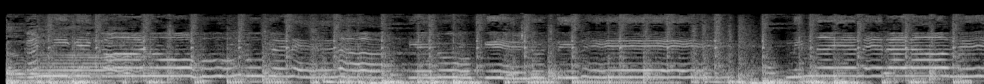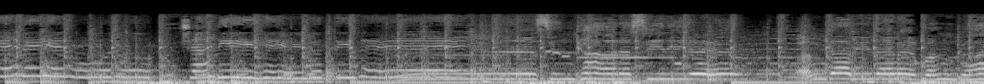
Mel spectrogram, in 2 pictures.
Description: Tamil Ringtone

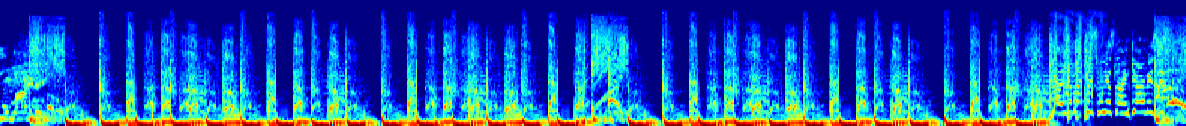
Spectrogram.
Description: Ringtone For Mobile

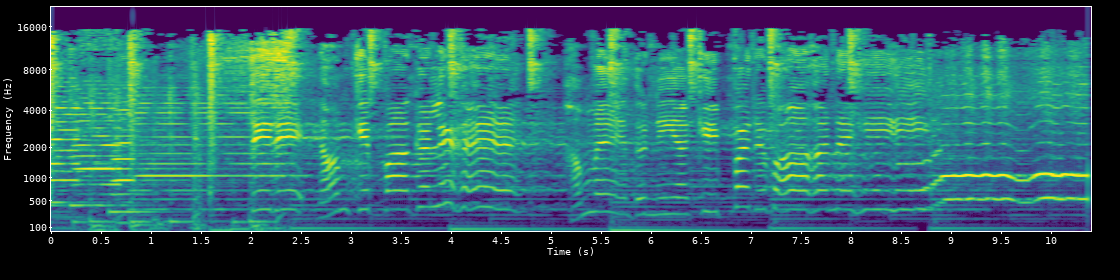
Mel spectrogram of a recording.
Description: Bhajan Ringtone

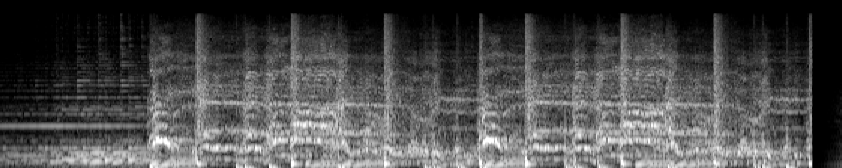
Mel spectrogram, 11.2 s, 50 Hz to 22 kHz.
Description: Ringtone; Dream11

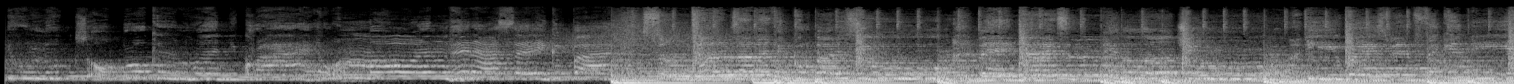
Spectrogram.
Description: English Ringtone

